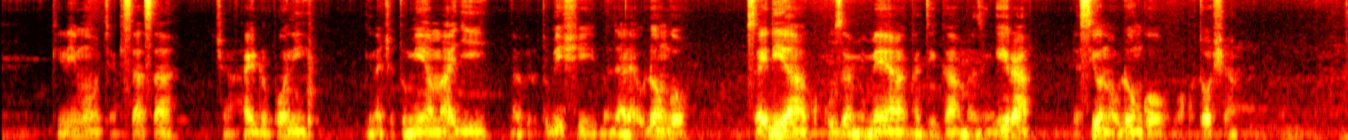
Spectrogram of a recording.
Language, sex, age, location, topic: Swahili, male, 25-35, Dar es Salaam, agriculture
